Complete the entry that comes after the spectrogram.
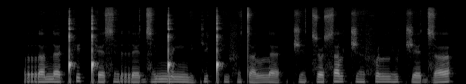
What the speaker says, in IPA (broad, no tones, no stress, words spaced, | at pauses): rɐ nɛǃʰi ǃʰese̤ red͡zɛ̤jŋ͡ǃeŋ ni̤kʲeǃʰi̤fɛ̤ tɐlːɛ | t͡ʃe̤ t͡sɵsɐl t͡ʃɛ̤fɵlːi̤l t͡ʃe d͡zɜ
